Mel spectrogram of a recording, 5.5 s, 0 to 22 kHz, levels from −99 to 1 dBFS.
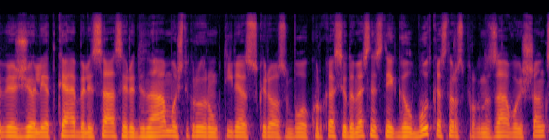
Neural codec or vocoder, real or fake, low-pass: none; real; 14.4 kHz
